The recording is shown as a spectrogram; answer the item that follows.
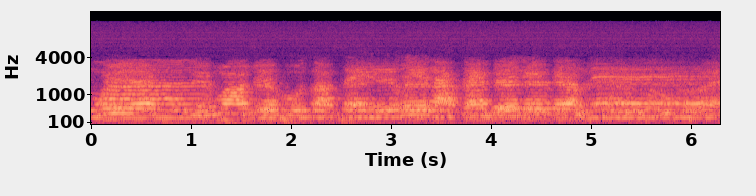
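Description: A cappella choir singing a hymn in French, several voices in harmony with no instruments.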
